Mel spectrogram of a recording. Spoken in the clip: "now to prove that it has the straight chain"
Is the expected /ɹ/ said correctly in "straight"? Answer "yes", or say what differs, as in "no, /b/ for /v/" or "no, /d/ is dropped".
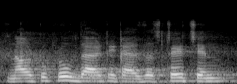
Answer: no, /ɹ/ is dropped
